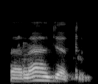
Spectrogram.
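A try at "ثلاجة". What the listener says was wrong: Salajah. Bitasydid. Pakai tasdid. Salajatun.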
